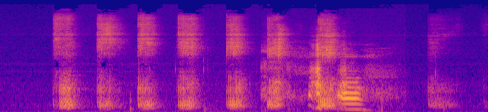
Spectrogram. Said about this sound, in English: So now we're going to share this treat with you. It's a special podcast treat, farting the alphabet, of course.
